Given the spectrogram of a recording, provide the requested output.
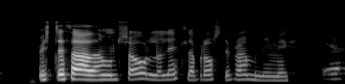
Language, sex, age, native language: Icelandic, male, 12, Icelandic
